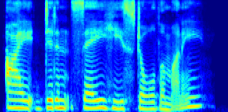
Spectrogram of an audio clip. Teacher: the stress is on didn't, meaning maybe someone else said it.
